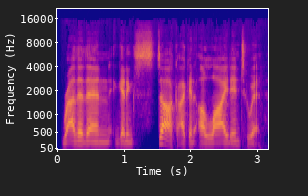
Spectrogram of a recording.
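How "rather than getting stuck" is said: ordinary delivery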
